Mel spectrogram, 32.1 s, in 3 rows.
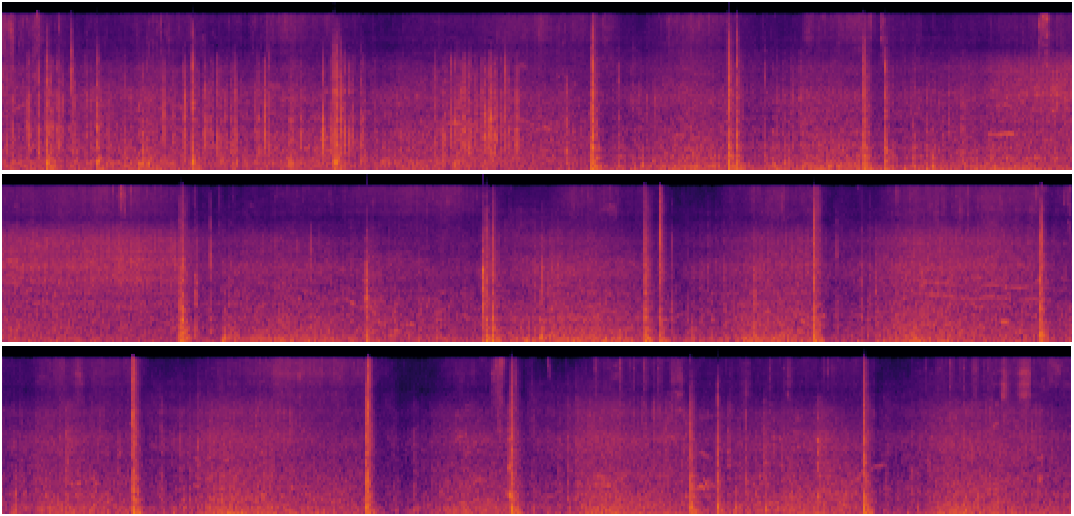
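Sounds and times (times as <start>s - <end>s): steady low rumble: 0.0s - 32.0s
firework shells bursting: 10.4s - 14.6s.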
